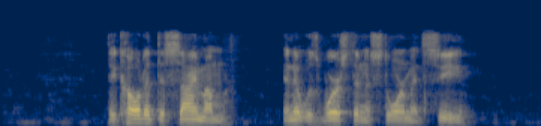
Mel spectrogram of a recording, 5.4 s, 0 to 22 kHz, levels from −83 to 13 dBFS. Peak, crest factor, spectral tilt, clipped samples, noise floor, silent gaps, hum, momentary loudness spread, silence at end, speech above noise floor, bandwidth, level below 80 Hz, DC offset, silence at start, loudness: -2 dBFS; 20 dB; -4 dB/octave; under 0.1%; -68 dBFS; none; none; 13 LU; 0.75 s; 48 dB; 8.2 kHz; -64 dBFS; under 0.1%; 1.1 s; -21 LUFS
